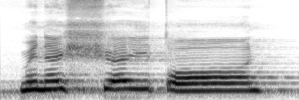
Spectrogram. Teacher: شین کی ادائیگی میں جو آواز ہے وہ ہمارے منہ میں پھیل رہی ہے، اس کو کہتے ہیں تفشی۔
